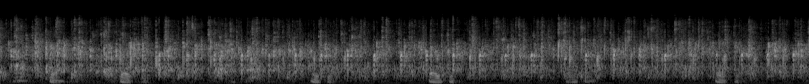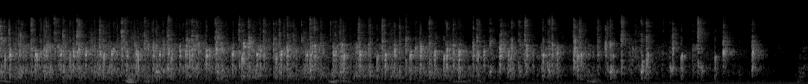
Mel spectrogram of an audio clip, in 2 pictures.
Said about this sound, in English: I think we had a large group of people online standing and applauding too.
